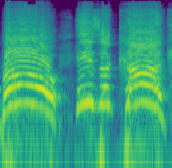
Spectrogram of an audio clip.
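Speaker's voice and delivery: high, loud, stretched-out exclamation; shouted verdict. Real, not acted. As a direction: blurt the verdict out, really loud. Outburst on hearing the question.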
